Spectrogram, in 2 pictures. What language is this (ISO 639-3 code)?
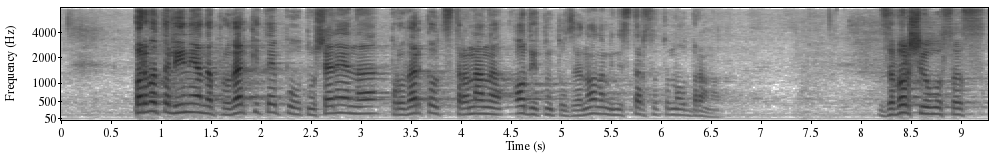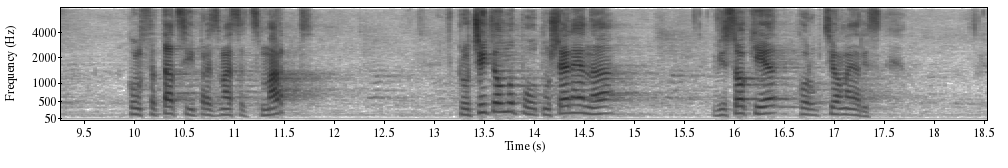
bul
